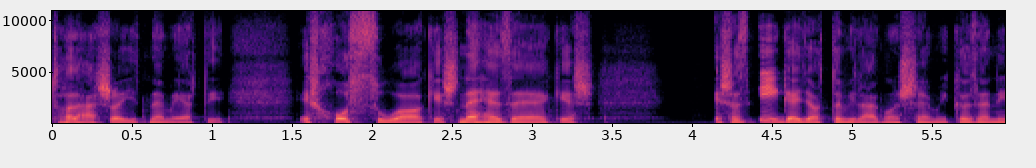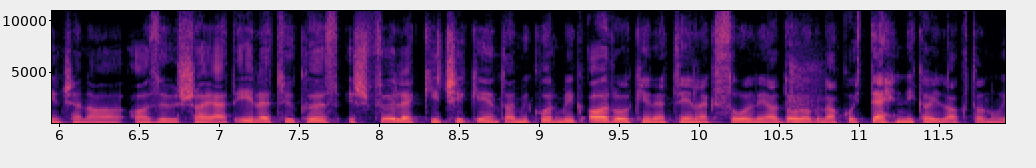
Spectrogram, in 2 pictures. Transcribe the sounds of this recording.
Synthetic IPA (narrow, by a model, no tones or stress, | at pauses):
t̪ɒlaːʃɒit̪nɛmeːrt̪ieːʃho̞sːuːɒkeːʃnɛɦɛzɛkeːʃ | eːʃɒzeːɡɛɟɒt̪ːɒvilaːɡo̞nʃɛmːikø̞zɛnint͡ʃɛnɒːzøːʃɒjaːt̪eːlɛt̪ykhø̞zeːʃføːlɛk̚kit͡ʃikeːnt̪ɒmiko̞rmiːɡɒrːoːlkeːnɛt̪eːnlɛksoːlniɒd̪o̞lo̞ɡn̪ɒkho̞ct̪ɛxnikɒjilɒkt̪ɒnu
